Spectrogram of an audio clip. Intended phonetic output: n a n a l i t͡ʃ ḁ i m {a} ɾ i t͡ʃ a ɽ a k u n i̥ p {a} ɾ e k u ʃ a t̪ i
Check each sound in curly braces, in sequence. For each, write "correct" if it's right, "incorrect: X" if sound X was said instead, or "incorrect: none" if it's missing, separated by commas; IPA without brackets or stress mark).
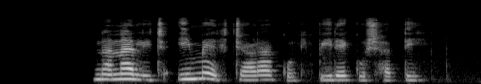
incorrect: e, incorrect: i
